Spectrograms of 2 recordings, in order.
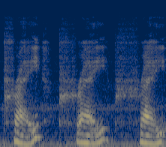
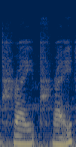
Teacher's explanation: the R sound in prey prey is devoiced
